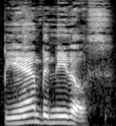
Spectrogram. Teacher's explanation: Notice how the V and the B sound the same. Bienvenidos.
